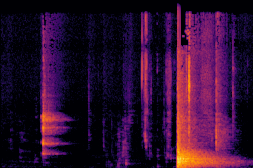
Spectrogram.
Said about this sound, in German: Jetzt erstmal einen Schluck Wasser darauf.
